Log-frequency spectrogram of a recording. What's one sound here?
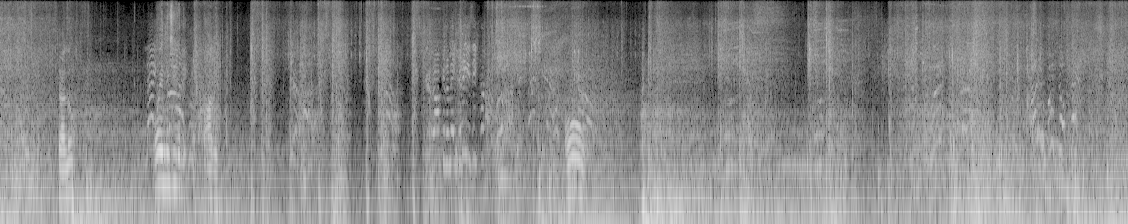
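Punches and blasts thud and crash in a fight.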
